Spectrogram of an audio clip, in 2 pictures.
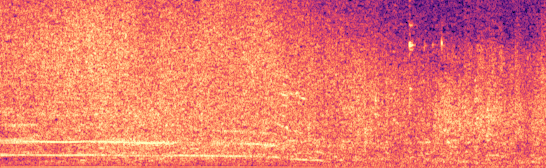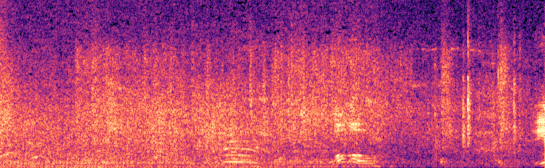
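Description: Small single-engine propeller plane's engine droning with a high whine, then winding down and cutting out about two seconds in: a stall in flight. A steady rush of air over the airframe carries on after the engine stops.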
